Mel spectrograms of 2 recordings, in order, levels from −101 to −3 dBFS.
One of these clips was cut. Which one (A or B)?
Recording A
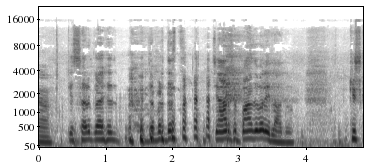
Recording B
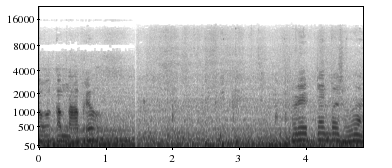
B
